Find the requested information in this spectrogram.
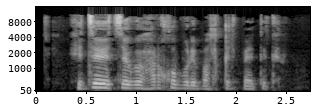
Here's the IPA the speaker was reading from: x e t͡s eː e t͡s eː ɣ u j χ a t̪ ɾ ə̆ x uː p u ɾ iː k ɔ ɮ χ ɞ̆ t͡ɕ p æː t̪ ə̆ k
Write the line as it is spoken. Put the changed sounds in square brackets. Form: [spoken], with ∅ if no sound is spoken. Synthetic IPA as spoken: x e t͡s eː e t͡s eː ɣ u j χ a [∅] ɾ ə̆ [χ] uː p u ɾ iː [p] ɔ ɮ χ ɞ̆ t͡ɕ p æː t̪ ə̆ k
